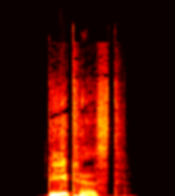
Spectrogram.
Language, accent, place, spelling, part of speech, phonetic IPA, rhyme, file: German, Germany, Berlin, betest, verb, [ˈbeːtəst], -eːtəst, De-betest.ogg
- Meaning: inflection of beten: 1. second-person singular present 2. second-person singular subjunctive I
